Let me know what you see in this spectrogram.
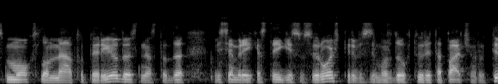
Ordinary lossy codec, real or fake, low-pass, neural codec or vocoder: Opus, 16 kbps; real; 7.2 kHz; none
